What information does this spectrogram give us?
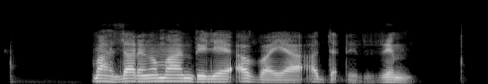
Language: Mada (Cameroon)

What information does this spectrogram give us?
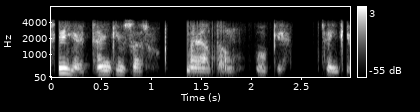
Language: Urdu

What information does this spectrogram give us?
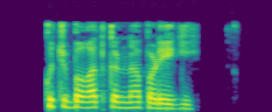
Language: Urdu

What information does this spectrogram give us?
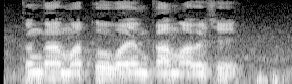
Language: Goaria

